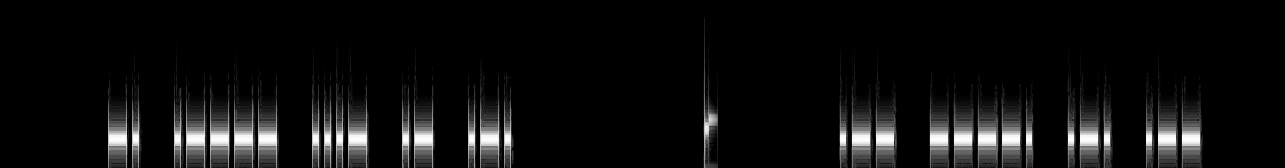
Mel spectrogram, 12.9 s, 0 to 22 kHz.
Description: Morse code, heard as a keyed tone, about 20 wpm, spaced as for 15 wpm, 700 Hz. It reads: N1VAR W9RW
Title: 193 Lesson 31g - Letter v - Call Signs 20wpm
